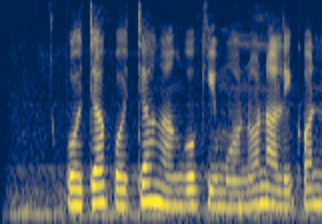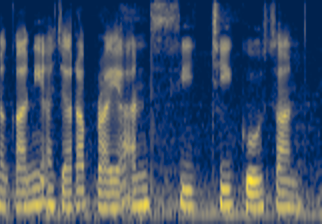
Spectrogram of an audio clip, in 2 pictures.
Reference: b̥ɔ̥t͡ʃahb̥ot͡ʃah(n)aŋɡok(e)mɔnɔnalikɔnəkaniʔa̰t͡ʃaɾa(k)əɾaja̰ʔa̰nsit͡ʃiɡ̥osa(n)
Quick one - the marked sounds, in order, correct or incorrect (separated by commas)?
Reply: incorrect, incorrect, incorrect, correct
